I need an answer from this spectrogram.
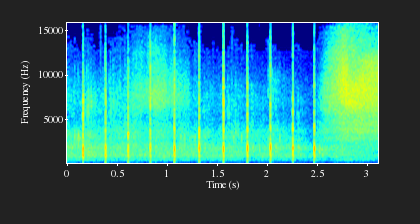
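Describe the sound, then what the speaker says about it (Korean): A church congregation at a Korean Sunday worship service claps together to welcome a visiting couple: about a dozen evenly spaced claps in a steady rhythm, faint and distant, fading into soft hiss. "박수로 한번 환영해 드릴까요?"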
